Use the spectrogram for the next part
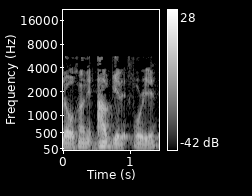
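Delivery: a wife promising to fix it; soothing wife. Retold or imitated. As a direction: comfort him like a pouting child. Jezebel soothes her sulking husband.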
